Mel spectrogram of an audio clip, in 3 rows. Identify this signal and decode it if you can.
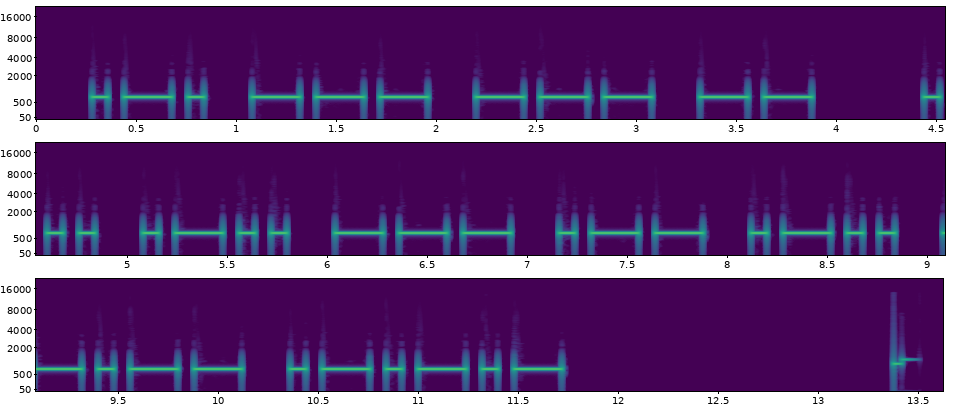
Morse code, heard as a keyed tone, about 15 wpm, 700 Hz. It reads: ROOM SLOWLY.
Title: Sentences from Top 1100 Words 15wpm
